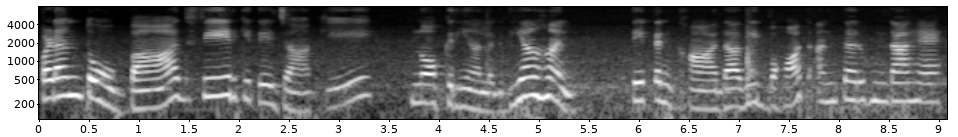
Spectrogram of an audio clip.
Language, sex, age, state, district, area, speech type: Punjabi, female, 45-60, Punjab, Ludhiana, rural, spontaneous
